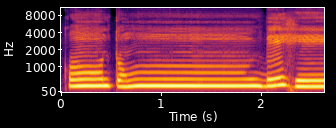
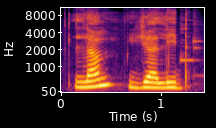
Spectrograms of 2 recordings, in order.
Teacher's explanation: میم ساکن کے بعد حرف با آ جائے تو میم ساکن میں اخفاء شفوی ہوگا، یعنی غنہ کریں گے۔ مثال کے طور پر کنتم بہ، اب ادھر غنہ ہے تو میم کو غنہ یعنی ناک میں 2 سے 3 ساکن آپ ناک میں آواز لے کے جائیں گے، ٹھیک ہے۔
